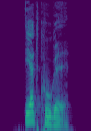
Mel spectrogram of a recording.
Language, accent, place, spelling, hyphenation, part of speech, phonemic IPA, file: German, Germany, Berlin, Erdkugel, Erd‧ku‧gel, noun, /ˈeːɐ̯tˌkuːɡl̩/, De-Erdkugel.ogg
- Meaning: globe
